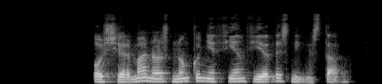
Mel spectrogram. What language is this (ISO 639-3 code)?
glg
